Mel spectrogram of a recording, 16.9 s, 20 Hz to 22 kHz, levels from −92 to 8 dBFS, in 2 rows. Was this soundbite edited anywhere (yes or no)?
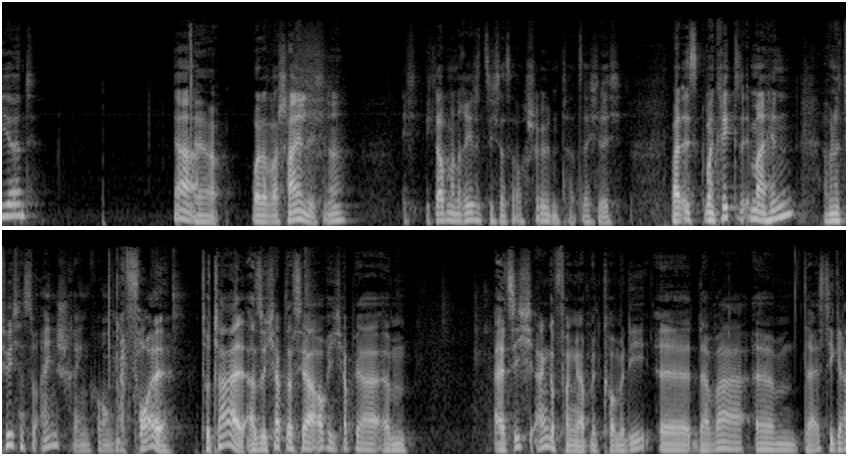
no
